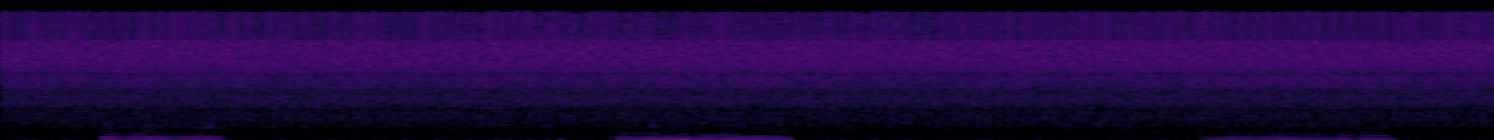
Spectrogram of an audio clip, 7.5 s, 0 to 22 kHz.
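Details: A healthy sleeping cat makes three soft, squeaky, tonal snores about every three seconds, roughly 20 breaths a minute, over faint room hiss: ordinary snoring.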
